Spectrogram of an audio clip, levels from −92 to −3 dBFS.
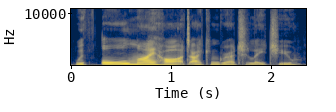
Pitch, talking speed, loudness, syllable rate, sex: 165 Hz, 180 wpm, -15 LUFS, 5.0 syllables/s, female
